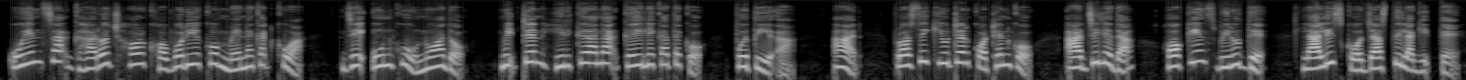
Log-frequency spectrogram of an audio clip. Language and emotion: Santali, neutral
